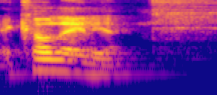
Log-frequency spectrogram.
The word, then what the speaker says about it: echolalia: I never pronounced that right. Echolalia.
